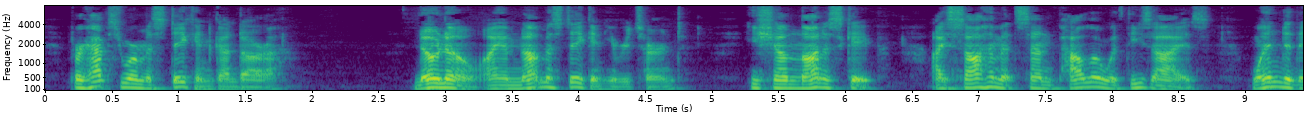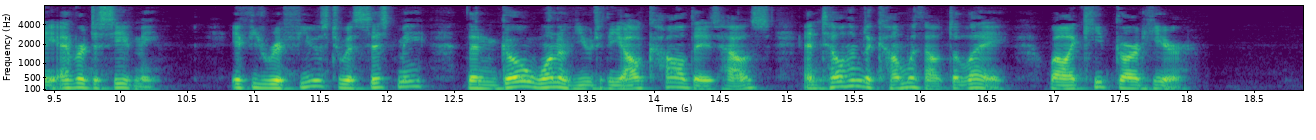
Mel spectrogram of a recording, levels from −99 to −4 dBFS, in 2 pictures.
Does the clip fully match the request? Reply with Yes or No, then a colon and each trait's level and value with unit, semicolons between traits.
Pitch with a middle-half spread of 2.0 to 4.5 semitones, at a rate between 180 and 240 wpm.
Yes: average, 4.2 semitones; average, 190 wpm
